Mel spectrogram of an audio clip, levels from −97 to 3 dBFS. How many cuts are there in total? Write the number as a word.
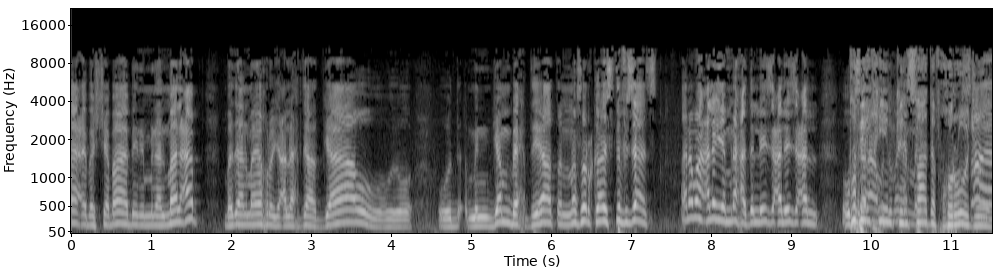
zero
